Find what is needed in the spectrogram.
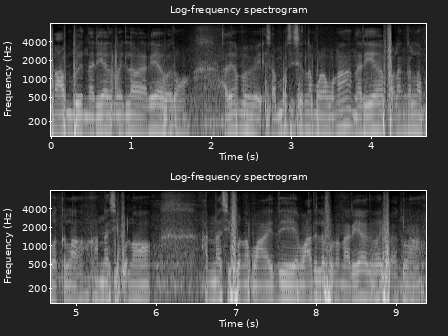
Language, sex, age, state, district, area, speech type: Tamil, male, 18-30, Tamil Nadu, Ariyalur, rural, spontaneous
